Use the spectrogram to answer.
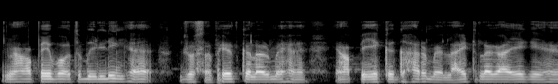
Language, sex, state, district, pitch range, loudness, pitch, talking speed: Hindi, male, Jharkhand, Deoghar, 120-125 Hz, -16 LUFS, 120 Hz, 205 wpm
